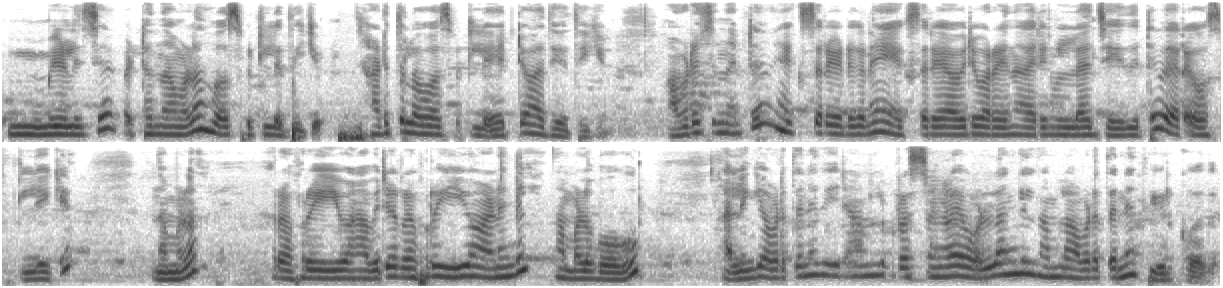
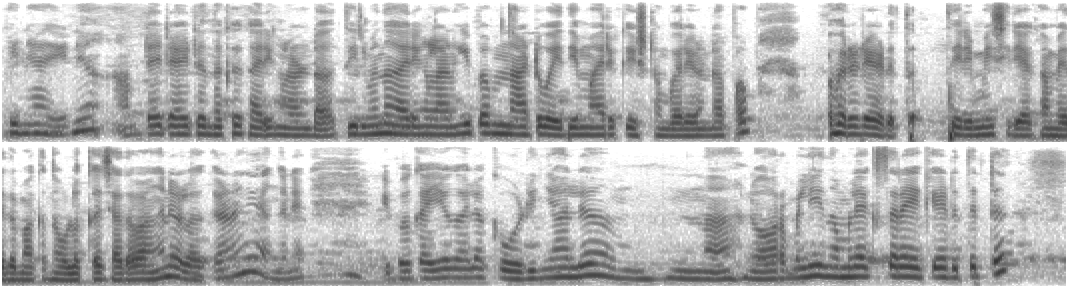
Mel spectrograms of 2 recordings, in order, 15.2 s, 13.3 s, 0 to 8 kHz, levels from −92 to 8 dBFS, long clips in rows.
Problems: low volume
